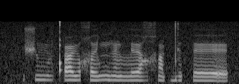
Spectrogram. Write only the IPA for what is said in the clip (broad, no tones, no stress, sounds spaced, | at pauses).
ʃ yː v qʼ yː χ ɪ l ŋ ɡ ɛ̃ lː ɛː ʁ χ ã p d ɪ θ ɛː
